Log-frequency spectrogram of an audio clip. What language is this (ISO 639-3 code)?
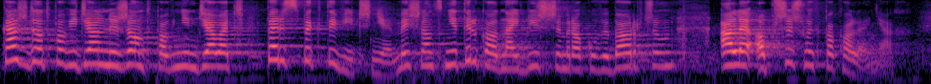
pol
